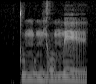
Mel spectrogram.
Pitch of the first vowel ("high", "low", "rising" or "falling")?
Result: high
